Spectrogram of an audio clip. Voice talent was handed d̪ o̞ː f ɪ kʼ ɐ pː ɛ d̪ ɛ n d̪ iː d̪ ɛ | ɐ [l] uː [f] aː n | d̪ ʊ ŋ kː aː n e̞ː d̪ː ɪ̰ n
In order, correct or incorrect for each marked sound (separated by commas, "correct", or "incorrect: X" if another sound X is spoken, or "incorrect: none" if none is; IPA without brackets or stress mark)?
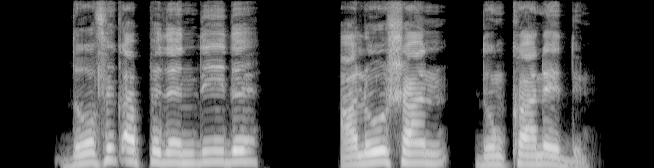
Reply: correct, incorrect: ʃ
